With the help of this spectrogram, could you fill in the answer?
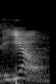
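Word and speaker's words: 幺: Por ejemplo, el 14, el número 1, una forma de pronunciar el número 1 en China es yao, cuando se pronuncia como número de teléfono.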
